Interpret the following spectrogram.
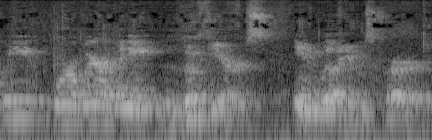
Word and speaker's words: luthier: There was a question about if we were aware of any luthiers in Williamsburg. Luthiers. Luthier, luthiers, that's right. Yeah, luthiers. Luthier is the French pronunciation.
